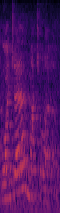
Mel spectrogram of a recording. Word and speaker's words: Gonxhe Maqellara: of your name uh guanjang matchalata i know right so that out would also become a ch the q is a ch so maq is a ch sound like much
